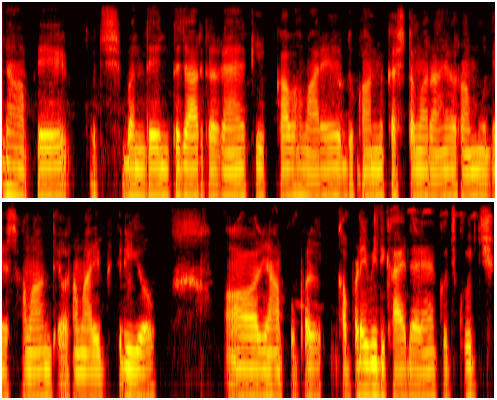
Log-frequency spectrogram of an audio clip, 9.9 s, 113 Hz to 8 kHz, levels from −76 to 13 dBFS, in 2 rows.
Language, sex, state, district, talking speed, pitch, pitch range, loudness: Hindi, male, Uttarakhand, Uttarkashi, 205 wpm, 105 Hz, 105-110 Hz, -19 LUFS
